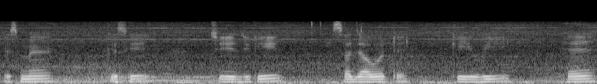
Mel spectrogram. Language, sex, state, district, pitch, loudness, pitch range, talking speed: Hindi, male, Rajasthan, Jaipur, 120 Hz, -16 LUFS, 105-125 Hz, 80 wpm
